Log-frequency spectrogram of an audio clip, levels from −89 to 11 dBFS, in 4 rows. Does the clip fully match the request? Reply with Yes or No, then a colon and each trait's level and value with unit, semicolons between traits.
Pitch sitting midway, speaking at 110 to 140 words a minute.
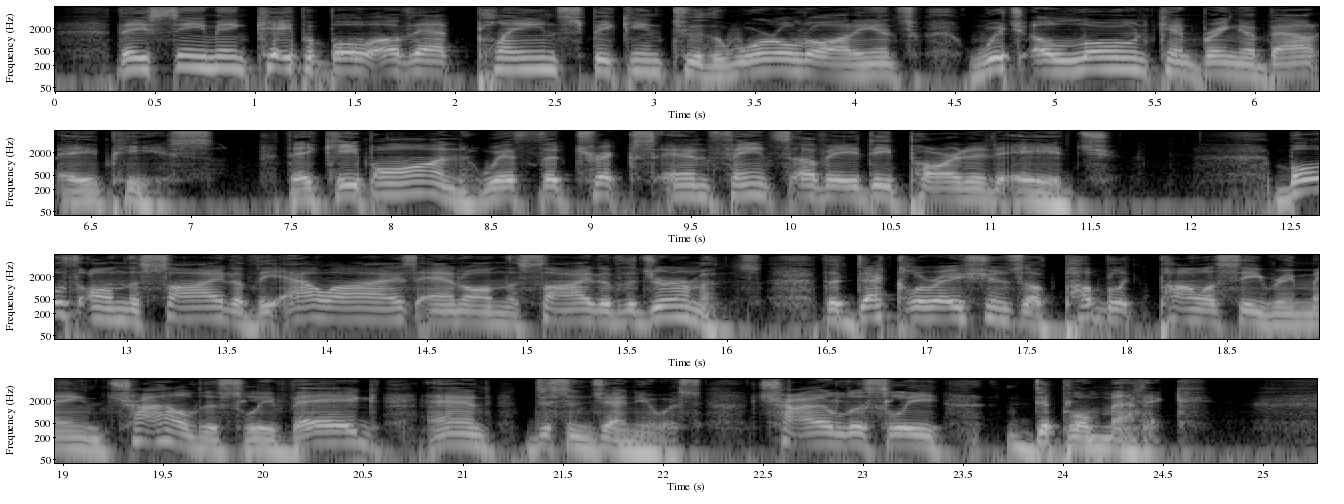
No: low, 125 Hz; slow, 135 wpm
